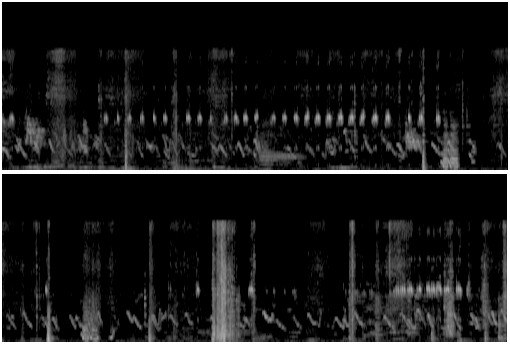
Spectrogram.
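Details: A group of grey francolin chicks peeping continuously, short falling notes, while a sharp, evenly pulsed high ticking runs through the first half and returns near the end, with occasional loud clicks.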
